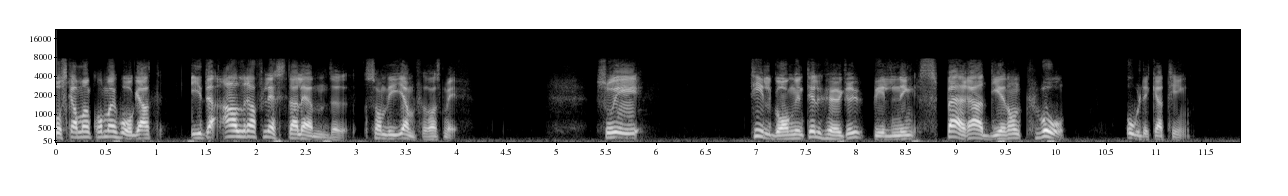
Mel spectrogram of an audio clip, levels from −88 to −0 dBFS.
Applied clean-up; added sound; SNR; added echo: neural diffusion model UNIVERSE++.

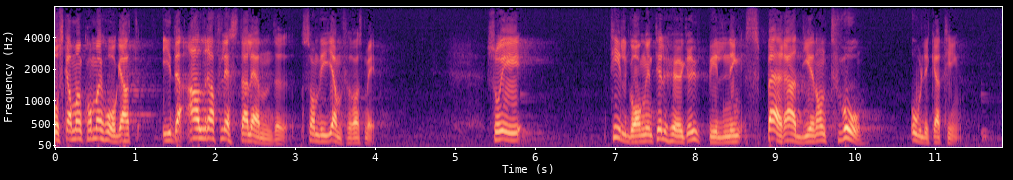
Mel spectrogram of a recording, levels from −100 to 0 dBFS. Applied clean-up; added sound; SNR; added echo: none; none; none; none.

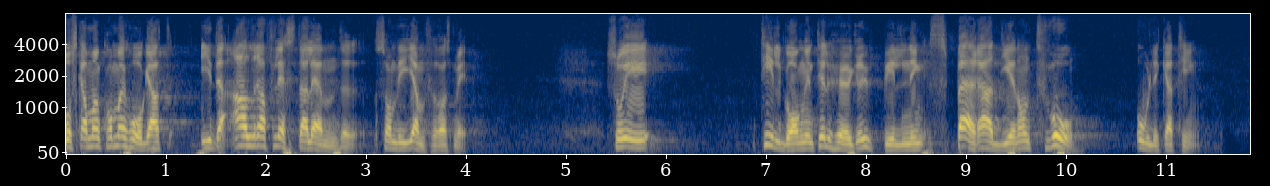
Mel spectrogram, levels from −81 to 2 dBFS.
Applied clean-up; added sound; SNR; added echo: neural mask model Resemble Enhance denoiser.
